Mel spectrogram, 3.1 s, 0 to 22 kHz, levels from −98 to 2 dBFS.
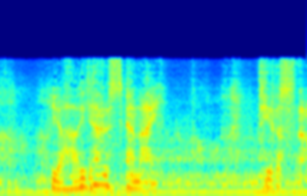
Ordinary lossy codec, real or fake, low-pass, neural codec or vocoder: none; fake; 7.2 kHz; codec, 16 kHz, 0.5 kbps, FunCodec, trained on LibriTTS, 25 frames a second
